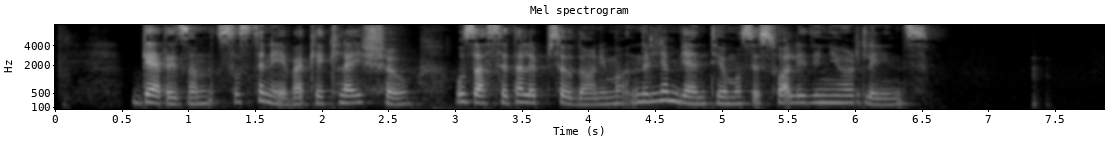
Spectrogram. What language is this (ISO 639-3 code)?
ita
